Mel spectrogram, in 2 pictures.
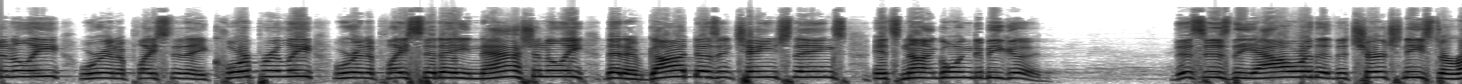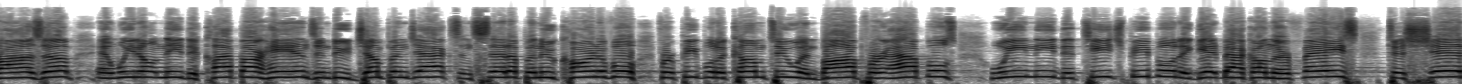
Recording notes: Preached at Gospel Lighthouse in Bossier City, La.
